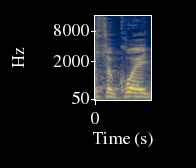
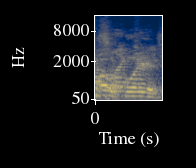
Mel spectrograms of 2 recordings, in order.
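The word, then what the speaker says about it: Sikoa: fashion okay as solo seoa just what's his name solo like the tree I said it right then one sequa tree one Sequoia tree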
